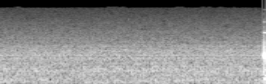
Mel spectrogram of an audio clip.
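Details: Quiet room hiss, then a sudden clear electronic beep from a Defibtech Lifeline AED (automated external defibrillator) as it switches off during a usage demonstration.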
